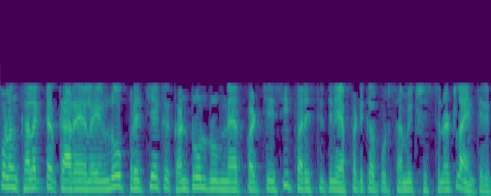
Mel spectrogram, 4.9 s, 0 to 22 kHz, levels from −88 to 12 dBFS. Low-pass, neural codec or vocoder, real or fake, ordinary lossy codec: 3.6 kHz; none; real; none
